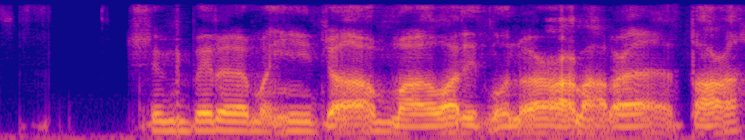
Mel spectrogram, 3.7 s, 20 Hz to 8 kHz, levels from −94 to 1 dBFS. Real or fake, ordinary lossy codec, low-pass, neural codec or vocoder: fake; AAC, 32 kbps; 7.2 kHz; autoencoder, 22.05 kHz, a latent of 192 numbers a frame, VITS, trained on many speakers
